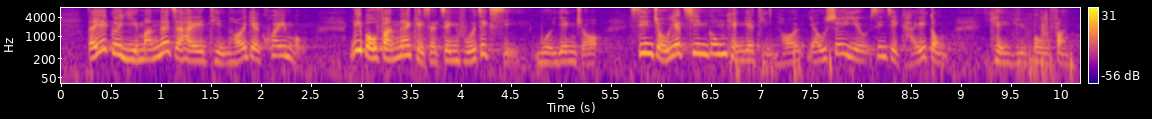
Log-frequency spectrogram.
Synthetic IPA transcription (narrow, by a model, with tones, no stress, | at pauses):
t̪ɐ˨jɐ˥t̚kɵ˧ɥjiː˨˩mɐ˨nlɛː˥t͡sɐ˨wɦɐ˨jt̪ʰiː˨˩nɦɔː˨˥jkɛː˧kʰɐ˥jmo̰˨˩w | niː˥po˨wfɐ˨nlɛː˥kʰe˨˩jsɐ˨t̚t͡sɪ˧ŋfuː˨˥t͡sɪ˥k̚sḭ˨˩wuː˨˩jjɪ˧ŋt͡sɔː˨˥ | siː˥nt͡so˨˧wjɐ˥t̚t͡sʰiː˥nkʊ˥ŋkʰɪ˨˧˥ŋkɛː˧t̪ʰiː˨˩nɦɔː˨˥jjɐ˨˧wsɵ˥ɥjiː˧wsiː˥nt͡siː˧kʰɐ˨˥jt̪ʊ˨ŋ | kʰe˨˩jɥyː˨˩po˨wfɐ˨n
